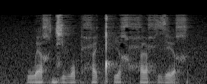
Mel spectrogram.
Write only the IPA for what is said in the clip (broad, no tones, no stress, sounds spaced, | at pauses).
w ɛ χ d͡ʑ ɪ v ɔ b ħ ɛ ǃʰ i χ ħ ɜ ħ z e χ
